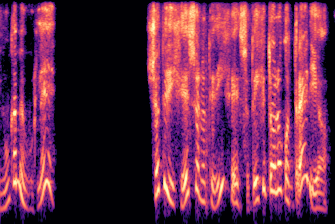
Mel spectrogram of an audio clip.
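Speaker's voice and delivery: acting out an innocent-sounding denial; mock denial. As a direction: deny it all, voice lifted and soft. Manipulator's acted denial in example dialogue.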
